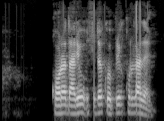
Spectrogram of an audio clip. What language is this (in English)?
Uzbek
